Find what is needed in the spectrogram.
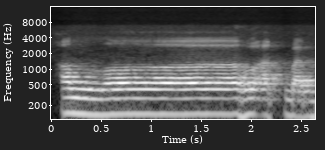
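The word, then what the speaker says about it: الله أكبر: kita isinya takbir tapi jangan Akbar yang dipanjangin Allahu akbar boleh itu malah sunah kalau Akbarnya haram kalau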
